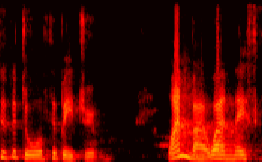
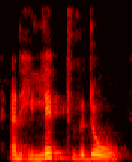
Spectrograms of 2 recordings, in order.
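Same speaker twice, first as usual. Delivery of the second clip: usual speaking voice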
